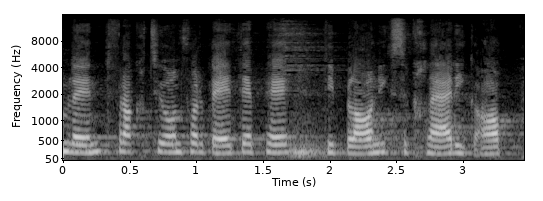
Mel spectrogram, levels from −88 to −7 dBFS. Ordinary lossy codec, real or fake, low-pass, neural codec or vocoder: AAC, 48 kbps; real; 14.4 kHz; none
